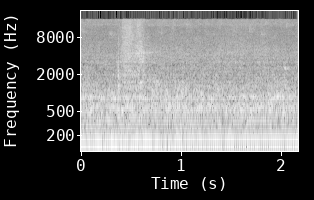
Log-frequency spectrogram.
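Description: A steady low hum with no other sound over it.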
